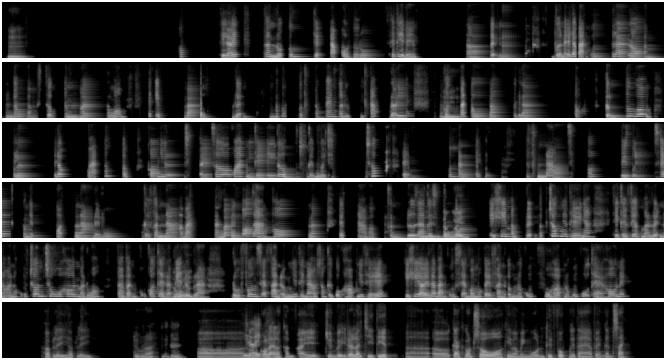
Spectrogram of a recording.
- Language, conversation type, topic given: Vietnamese, advice, Làm thế nào để trình bày ý tưởng trước nhóm đông người mà bớt lo lắng khi giao tiếp?
- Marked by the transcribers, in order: other background noise; distorted speech; unintelligible speech; unintelligible speech; unintelligible speech; unintelligible speech; unintelligible speech; unintelligible speech; unintelligible speech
